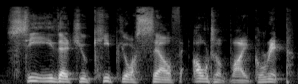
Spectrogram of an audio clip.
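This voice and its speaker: A man's voice: mid-range voice, animated, slow pace. A man voicing a fierce, furious old man who blusters and snarls threats. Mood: threatening.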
